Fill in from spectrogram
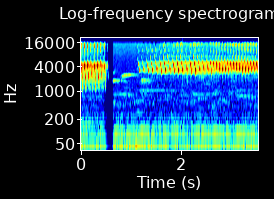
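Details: Canary song played to lure and train young and stalled canaries: a bright pulsed trill cut short, a soft rising whistle, then a building, rapid high trill of repeated chirps.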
